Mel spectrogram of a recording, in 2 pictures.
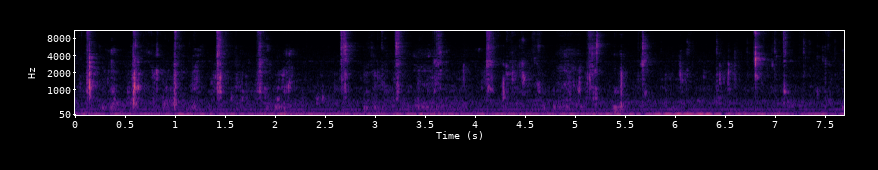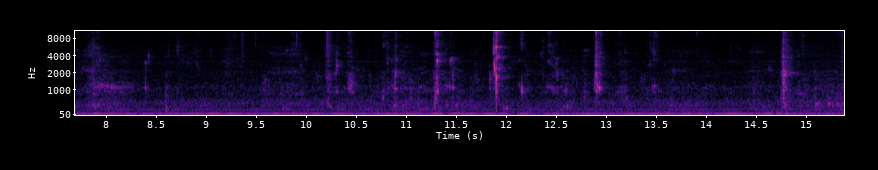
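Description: Close chewing and crunching of a battered, deep-fried green chili pepper: a faint run of small crisp crackles, several a second, over a steady low hum.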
